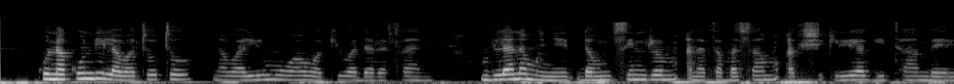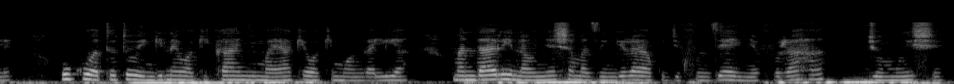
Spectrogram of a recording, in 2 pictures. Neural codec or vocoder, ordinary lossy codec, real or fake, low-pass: none; AAC, 32 kbps; real; 7.2 kHz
